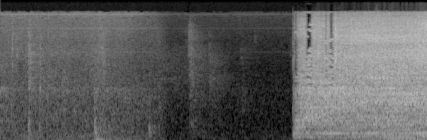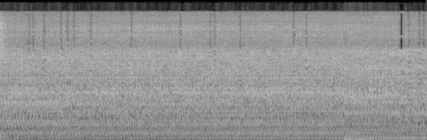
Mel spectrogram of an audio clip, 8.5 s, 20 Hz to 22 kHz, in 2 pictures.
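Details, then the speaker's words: Worthington 3-TTC air compressor, about 75 years old, first fired up by switching on the breaker: quiet, then sudden start into a loud, steady pumping hum with no stumbling, noisy but much quieter than a 2-year-old Husky; normal start-up. "I mean it's still noisy but it's not nearly as loud as my other one I mean I would normally be yelling into the camera right now"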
